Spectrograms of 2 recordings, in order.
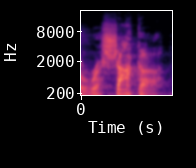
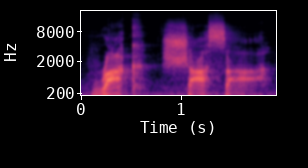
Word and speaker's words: Rakshasa: I was like oh it's a rashaka and then I played D and D for like six more years and when I was like 11 or 12 I realized that I was saying it wrong the whole time rock shasa the rock shasa is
